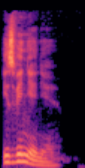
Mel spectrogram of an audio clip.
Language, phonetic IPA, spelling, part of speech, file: Russian, [ɪzvʲɪˈnʲenʲɪje], извинение, noun, Ru-извинение.ogg
- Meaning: pardon, apology, excuse, regret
